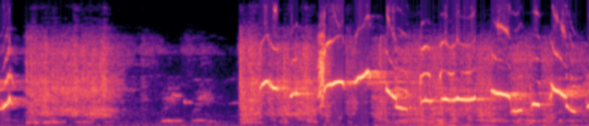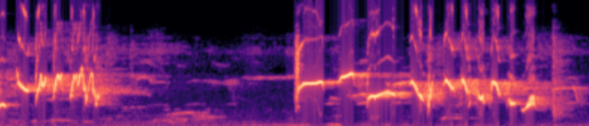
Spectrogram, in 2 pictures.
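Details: White-rumped shama song used as a lure to prompt other shamas to sing: varied whistled phrases with sharp rising and falling notes in quick bursts, a noisy hiss at the start and a quieter pause midway.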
